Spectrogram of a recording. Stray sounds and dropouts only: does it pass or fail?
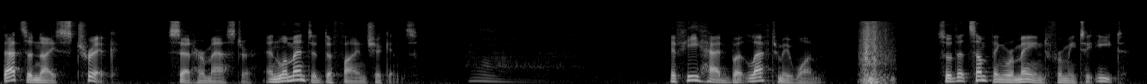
fail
